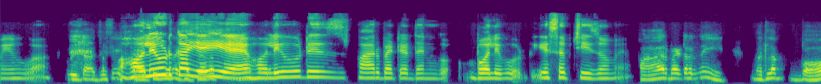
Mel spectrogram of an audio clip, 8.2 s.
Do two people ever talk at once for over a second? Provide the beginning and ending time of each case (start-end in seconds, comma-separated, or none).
1.3-2.8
